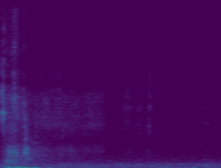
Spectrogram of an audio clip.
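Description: A sheet of paper handled briefly, then a felt-tip marker writing on paper in a few faint strokes.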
